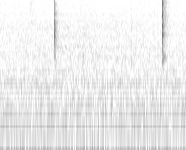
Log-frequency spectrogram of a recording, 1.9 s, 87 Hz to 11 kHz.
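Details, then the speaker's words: Elecraft K2 ham transceiver kit at first power-up mid-build, RF board not yet populated: two crisp single band-relay clicks about a second apart in a quiet room as the band is stepped back to 40 m; relays switching normally. "so there was a click every time so you want to make sure the relays are actually changing the band plus changing the frequency at the same time"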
